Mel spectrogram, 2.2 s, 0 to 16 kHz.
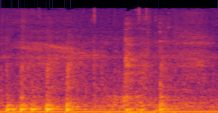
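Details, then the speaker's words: Audi A4 1.8T AEB engine during cylinder head reassembly, cam turned slowly by hand; irregular dull clunks as the cam chain tensioner jumps up then slams down; timing marks still line up after a full revolution, so the chain is apparently not skipping. "now when I turn this you see it jump [Music] you'll see the tensioner go up and then it'll slam"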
